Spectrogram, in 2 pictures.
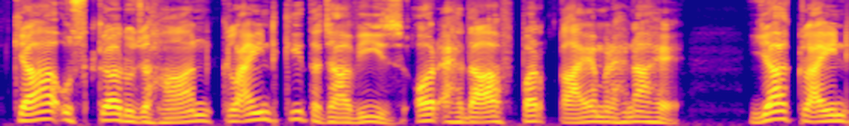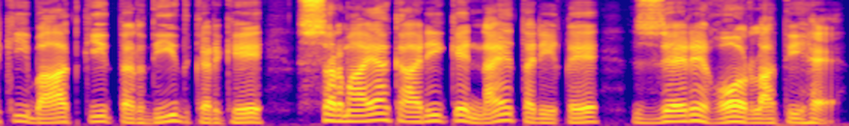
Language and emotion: Urdu, neutral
